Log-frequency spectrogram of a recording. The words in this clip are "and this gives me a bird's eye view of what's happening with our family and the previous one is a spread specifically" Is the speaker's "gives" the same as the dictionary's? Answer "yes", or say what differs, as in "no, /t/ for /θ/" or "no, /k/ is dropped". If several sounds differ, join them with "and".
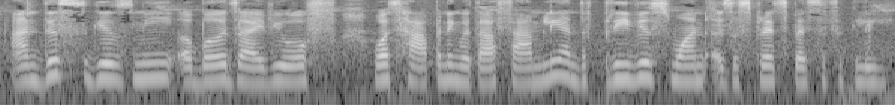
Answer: yes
